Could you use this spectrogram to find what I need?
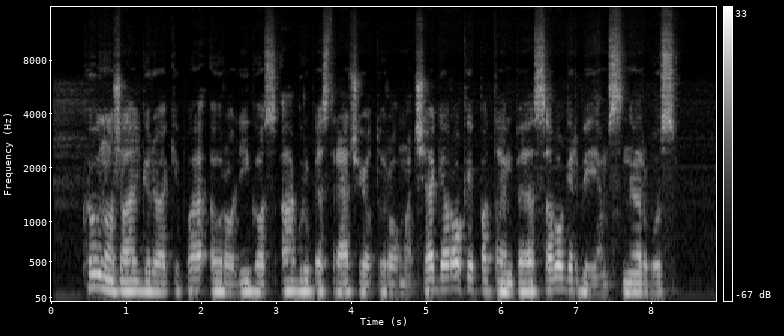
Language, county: Lithuanian, Šiauliai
